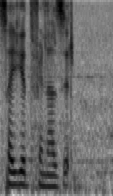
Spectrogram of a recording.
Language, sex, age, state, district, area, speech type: Tamil, female, 30-45, Tamil Nadu, Chennai, urban, spontaneous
